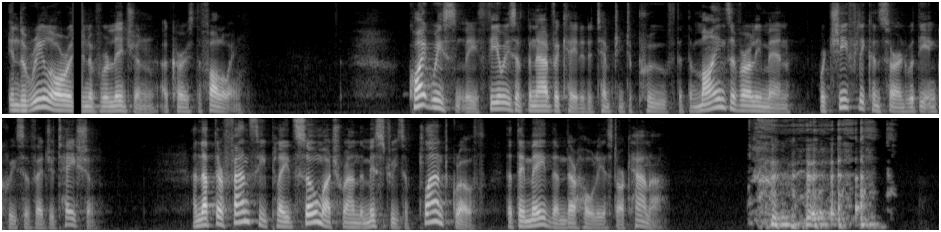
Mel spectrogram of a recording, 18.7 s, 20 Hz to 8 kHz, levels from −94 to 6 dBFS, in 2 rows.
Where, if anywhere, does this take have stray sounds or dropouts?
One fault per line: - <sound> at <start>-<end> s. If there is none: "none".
- dropout at 0.7-0.8 s
- laugh at 16.8-18.4 s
